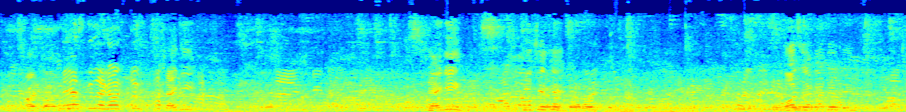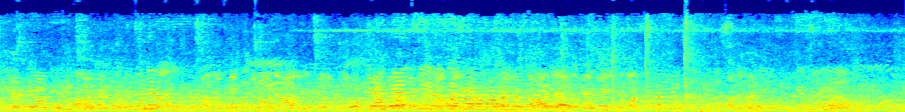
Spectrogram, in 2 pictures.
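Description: A woman laughs and talks cheerfully nearby.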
